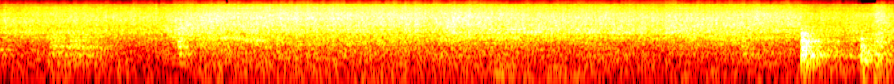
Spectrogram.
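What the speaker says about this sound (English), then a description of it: "I'm using my cake pans to cook my meat in today." Steady, close sizzling of meat browning in a cake pan, with a couple of brief scraping stirs.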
